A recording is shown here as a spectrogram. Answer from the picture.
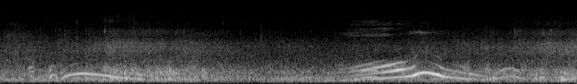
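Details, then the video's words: Late spring evening offshore, eiders on the water give two drawn-out, bowed, crooning calls a few seconds apart, with fainter answering voices and a continuous wash of waves. "Evening Eiders Calling On Water With Wingflaps And Waves"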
